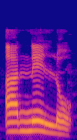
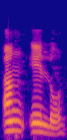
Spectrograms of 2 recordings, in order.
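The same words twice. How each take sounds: First: Anhelo as a-nhe-lo, the N starting the second syllable; correct syllables. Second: Anhelo split wrongly as an-he-lo; wrong syllables. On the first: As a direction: say anhelo the right way, a-ne-lo. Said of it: "sino llega a ser anhelo". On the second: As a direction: say Anhelo with the N closing the first syllable. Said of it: "no se pronuncia de esa manera". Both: Shown as a demonstration.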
